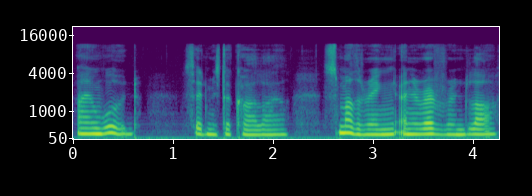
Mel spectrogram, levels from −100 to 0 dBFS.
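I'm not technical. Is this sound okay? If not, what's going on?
No. There's mains hum: the power supply leaked into the recording, adding a steady, fairly quiet low drone at 60 Hz beneath the speech from start to finish.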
